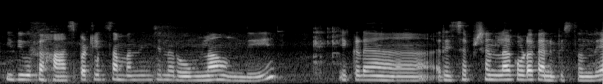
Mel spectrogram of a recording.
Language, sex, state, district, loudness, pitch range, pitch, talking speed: Telugu, female, Andhra Pradesh, Sri Satya Sai, -18 LUFS, 195-220 Hz, 210 Hz, 130 wpm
